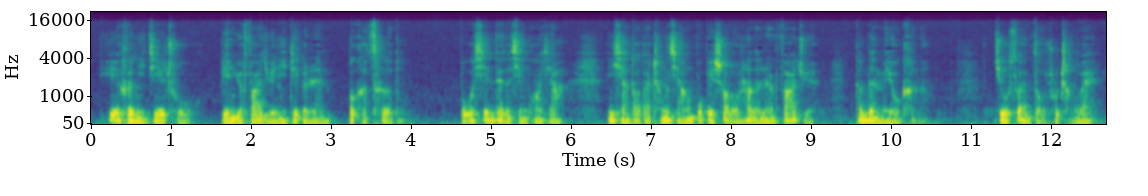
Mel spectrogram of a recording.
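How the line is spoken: Amazed soft sigh. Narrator (Chinese): 季嫣然大为惊异，轻叹道

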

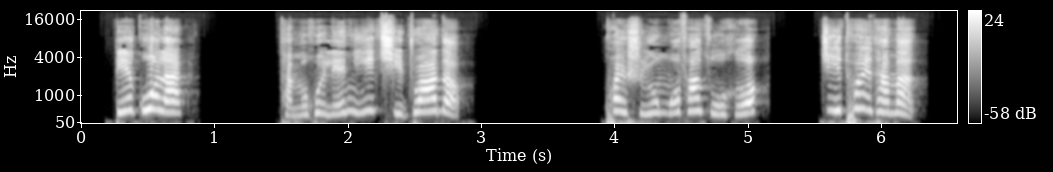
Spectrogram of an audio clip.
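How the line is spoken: Anxious shout. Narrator (Chinese): 小兔子着急的喊道

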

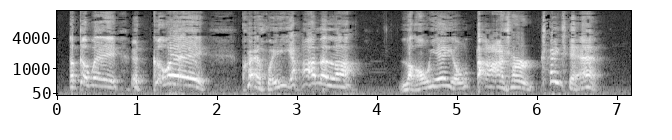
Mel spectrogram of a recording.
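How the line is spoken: Distant shout from behind. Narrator (Chinese): 后面传来了喊声

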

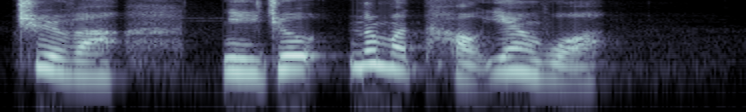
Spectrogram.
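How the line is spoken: Choked, tearful question. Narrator (Chinese): 被当众拒绝，宇文天香眼泪都要掉出来了，哽咽着问

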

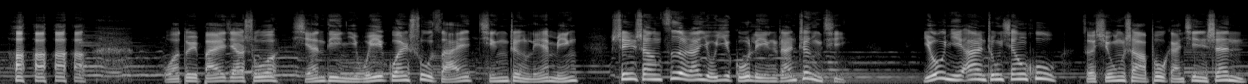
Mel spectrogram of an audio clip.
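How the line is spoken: Smug laughter. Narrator (Chinese): 书生得意的大笑

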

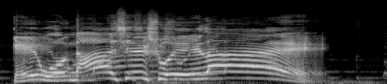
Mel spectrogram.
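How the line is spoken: Loud. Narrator (Chinese): 原野大声的回答

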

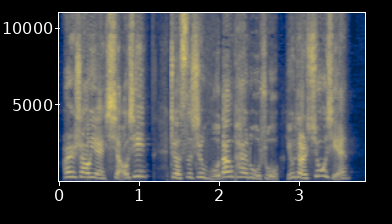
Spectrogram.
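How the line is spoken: Loud shout. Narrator (Chinese): 秋月对王陀高喊道

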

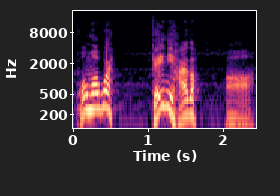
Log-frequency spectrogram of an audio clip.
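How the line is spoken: Loud shout. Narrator (Chinese): 大喊

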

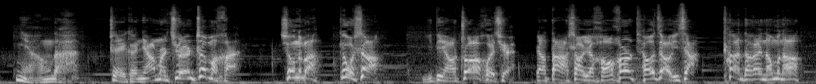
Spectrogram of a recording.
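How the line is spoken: Furious. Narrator (Chinese): 那些打手 怒不可遏

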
